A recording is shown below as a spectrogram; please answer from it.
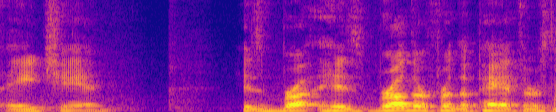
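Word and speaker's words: Achane: Um, Achan Brandon, his last name is spelled Achan or is pronounced Achant.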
